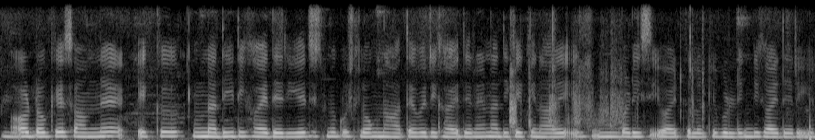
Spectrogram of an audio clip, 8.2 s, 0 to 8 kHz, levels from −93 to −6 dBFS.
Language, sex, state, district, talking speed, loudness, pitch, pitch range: Hindi, female, Bihar, Madhepura, 220 wpm, -33 LUFS, 225 Hz, 220-230 Hz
